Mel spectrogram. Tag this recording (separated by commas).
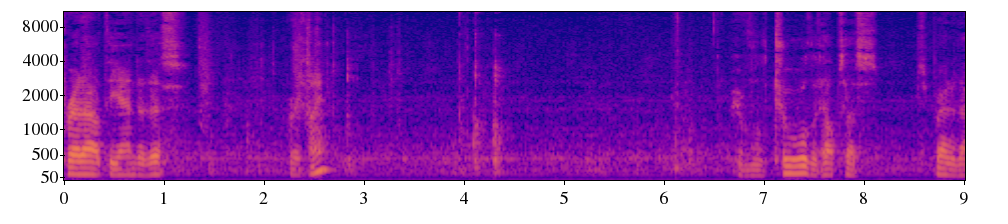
Speech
